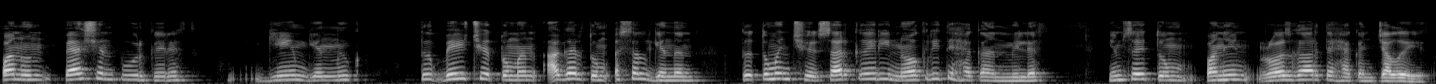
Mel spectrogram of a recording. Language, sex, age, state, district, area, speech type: Kashmiri, male, 18-30, Jammu and Kashmir, Baramulla, rural, spontaneous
